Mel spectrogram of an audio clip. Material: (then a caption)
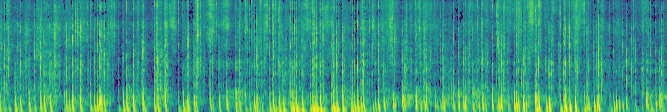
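Cardboard. Fingertips and nails tap rapidly on a small hollow cardboard box with a label. The result is a fast, dense stream of short, dry, low thumps with quick clicks and almost no ring between hits.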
